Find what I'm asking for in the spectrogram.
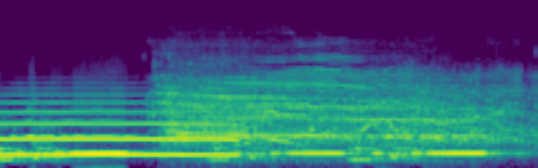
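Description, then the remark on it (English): At dawn at the walls of Jericho, loud, sustained brass blasts of an army of trumpets ring out, and a roaring crowd of victorious cheering, whooping shouts swells in beneath them and carries on for several seconds. “Then suddenly, the melody was broken with an army of trumpets and victorious shouts.”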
